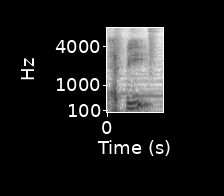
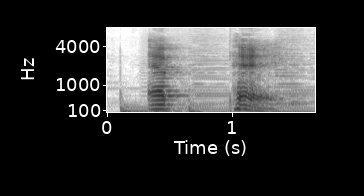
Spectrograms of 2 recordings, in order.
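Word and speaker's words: épée: Is it pronounced epi? They're all like fencing weapons, right? Hmm? Epee. Epee. Alright, epee.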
